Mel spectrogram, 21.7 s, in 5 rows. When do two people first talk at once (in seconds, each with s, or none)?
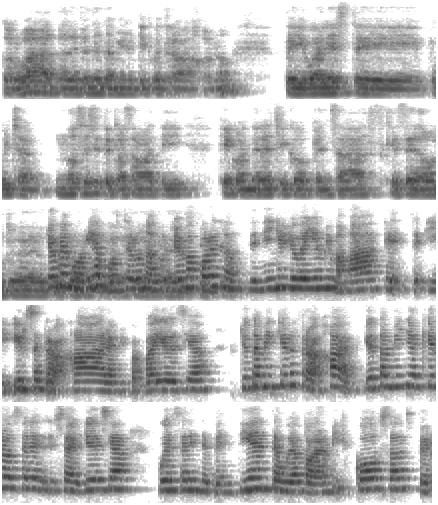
9.1 s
